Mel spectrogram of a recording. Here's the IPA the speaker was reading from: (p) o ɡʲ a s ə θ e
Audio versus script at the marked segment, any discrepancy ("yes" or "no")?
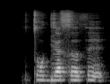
yes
